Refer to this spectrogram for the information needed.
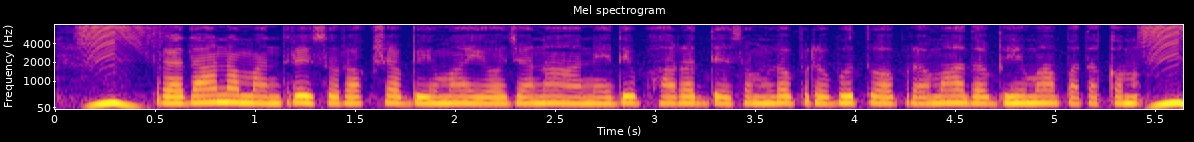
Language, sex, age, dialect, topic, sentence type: Telugu, male, 36-40, Central/Coastal, banking, statement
